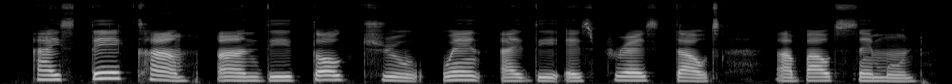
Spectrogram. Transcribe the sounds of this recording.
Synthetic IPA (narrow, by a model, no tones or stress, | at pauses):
ʔaɪstekʰãmãndetɔk̚tɹu | wɛ̃nʔaɪdeʔɛkspɹɛsd̥aʊt | abaʊtsɛmɔ̃n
